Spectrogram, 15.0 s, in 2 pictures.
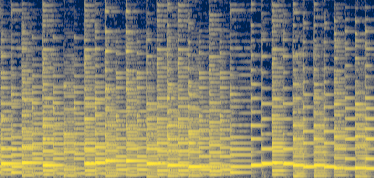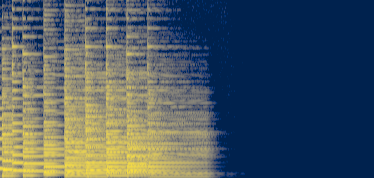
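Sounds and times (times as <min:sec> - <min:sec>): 
classical piece: 0:00.0 - 0:11.7.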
